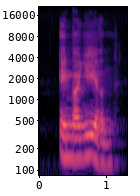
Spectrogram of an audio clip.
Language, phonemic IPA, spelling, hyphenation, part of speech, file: Dutch, /ˌeː.mɑˈjeː.rə(n)/, emailleren, email‧le‧ren, verb, Nl-emailleren.ogg
- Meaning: to enamel (cover with enamel)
